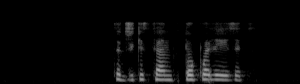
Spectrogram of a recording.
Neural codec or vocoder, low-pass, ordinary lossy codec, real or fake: codec, 32 kHz, 1.9 kbps, SNAC; 7.2 kHz; none; fake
